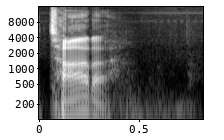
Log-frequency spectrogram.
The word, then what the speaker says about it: Tata: specific request from Tata Tata how do you say it her Canadian said tada tada tada oh it's like a long a Tata according to my govern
